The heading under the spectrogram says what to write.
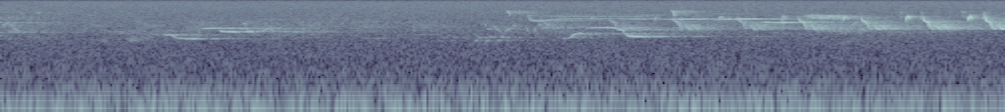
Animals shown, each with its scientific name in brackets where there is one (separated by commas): Black-throated Green Warbler (Setophaga virens), Wood Thrush (Hylocichla mustelina), Red-eyed Vireo (Vireo olivaceus), Ovenbird (Seiurus aurocapilla)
